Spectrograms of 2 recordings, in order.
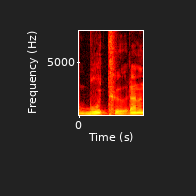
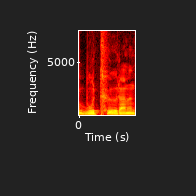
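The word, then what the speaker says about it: מות: 뭐 무트라는 단어도 있고 하라그라는 단어도 있고 그래요.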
